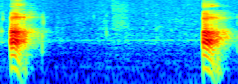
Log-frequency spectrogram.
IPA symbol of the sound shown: ʌ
